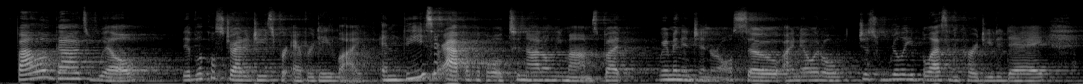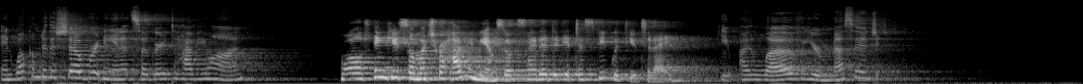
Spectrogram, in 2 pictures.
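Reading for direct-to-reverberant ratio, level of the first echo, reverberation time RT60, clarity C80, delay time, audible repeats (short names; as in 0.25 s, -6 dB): 7.5 dB, -16.0 dB, 1.9 s, 9.5 dB, 0.105 s, 1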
